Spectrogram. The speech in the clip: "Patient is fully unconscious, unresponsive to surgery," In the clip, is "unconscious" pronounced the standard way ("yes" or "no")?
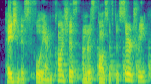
yes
